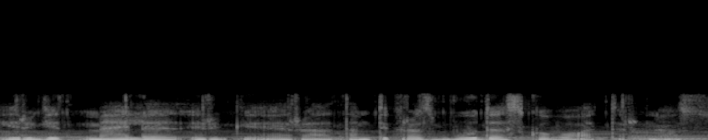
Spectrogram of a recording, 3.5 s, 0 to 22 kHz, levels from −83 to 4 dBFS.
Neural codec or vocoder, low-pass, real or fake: none; 7.2 kHz; real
